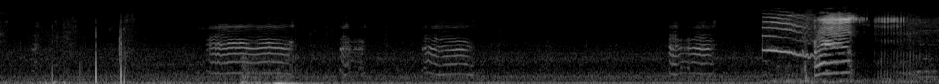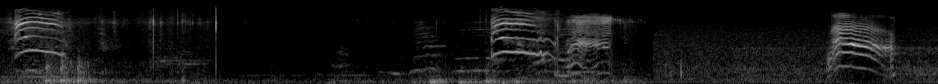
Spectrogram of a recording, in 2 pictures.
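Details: Domestic cat meowing in a compilation for attracting cats: scattered short mews, some thin and very high-pitched, others fuller, coming irregularly with pauses and soft clicks between.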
